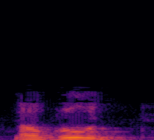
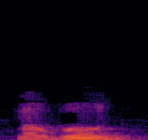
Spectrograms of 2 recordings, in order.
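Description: The two takes are said the same way.

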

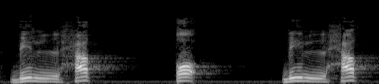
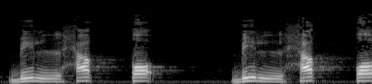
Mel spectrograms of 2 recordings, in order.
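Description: First: بالحق with a gap between the two qafs; wrong reading. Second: بالحق slowly, both qafs joined without a gap; correct reading. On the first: Teacher showing students the mistaken pause in بالحق. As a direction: say بالحق with a little silent break on the qaf. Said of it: "يعني الخطأ أن نقول". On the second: Teacher giving students the correct بالحق. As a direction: draw out بالحق and flow straight into the bouncing qaf. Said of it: "لا بد أن نقول". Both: Shown as a demonstration.

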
